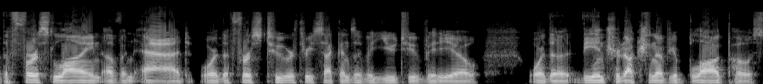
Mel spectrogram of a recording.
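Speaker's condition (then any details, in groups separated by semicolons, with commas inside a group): No condition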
